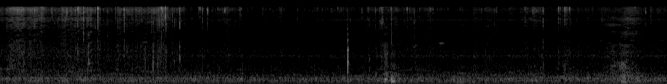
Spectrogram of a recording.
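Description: Light rustling and crinkling with scattered small clicks and taps, busiest in the first two seconds.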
